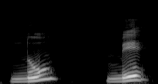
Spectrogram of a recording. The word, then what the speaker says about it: número: A palavra número tem assim, ó, número. Se fosse aqui, já te disse, seria oxítona. Se fosse aqui, já te disse, seria paroxítona. Mas é a antepenúltima.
